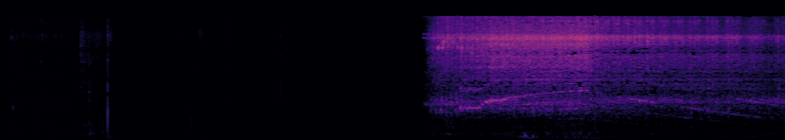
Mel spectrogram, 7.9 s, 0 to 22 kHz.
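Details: WLtoys V913 RC helicopter: after a few handling clicks, the motor spins up to a high whine with a steady ticking and a wobbling main gear. The owner is unsure whether the main shaft or the main gear is at fault.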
